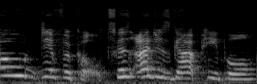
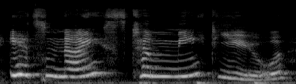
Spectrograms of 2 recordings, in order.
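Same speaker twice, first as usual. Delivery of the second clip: very slow, high, creepy-sweet imitation; eerily drawn-out mock delight; over-happy greeter; 4 semitones higher, much slower than usual. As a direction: drag out every word like an unhinged greeter. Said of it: "She goes".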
